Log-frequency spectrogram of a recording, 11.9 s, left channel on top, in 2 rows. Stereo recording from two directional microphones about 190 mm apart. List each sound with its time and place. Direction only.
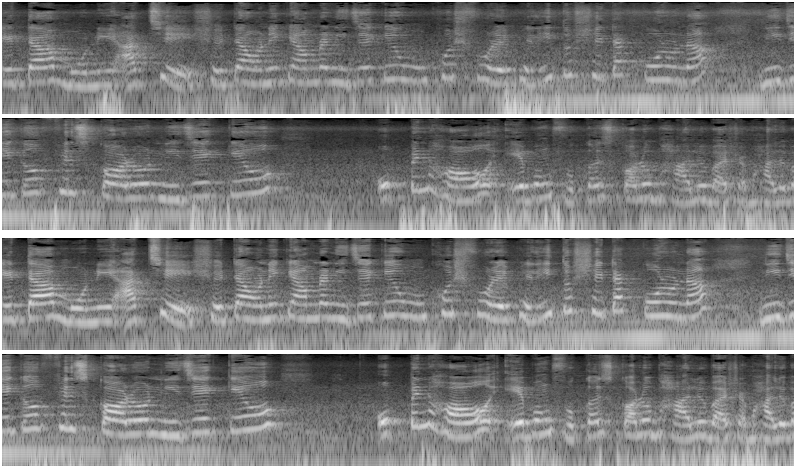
0.0 s a woman's voice: 50° right (ahead or behind)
